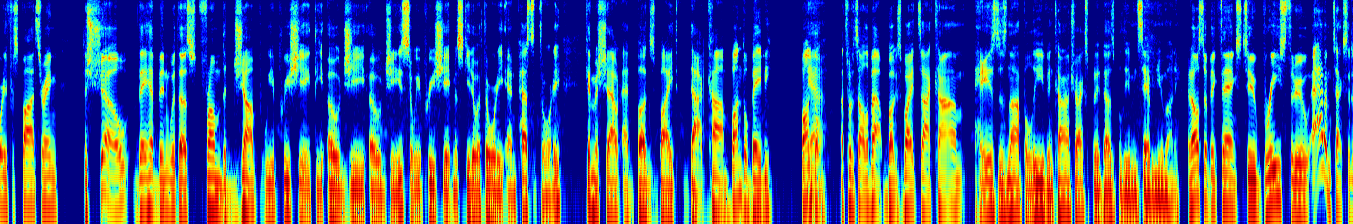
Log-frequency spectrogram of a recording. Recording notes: close out 2023 live from Raleigh Times.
